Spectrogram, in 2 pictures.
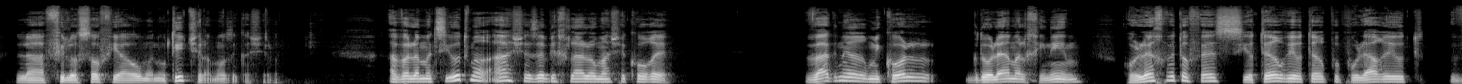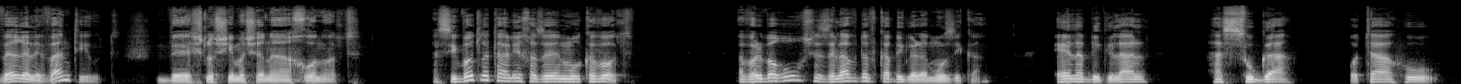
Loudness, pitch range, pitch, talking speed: -16 LUFS, 105-140 Hz, 125 Hz, 90 wpm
